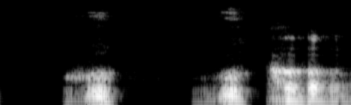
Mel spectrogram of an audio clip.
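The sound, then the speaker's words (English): A person imitates the grunts of unseen bears heard beyond grazing deer near a camp, with three low, throaty grunts: two short huffs separated by pauses, then a longer, rougher rumbling grunt, all fairly loud with no other sounds. “Oh, and the deer like poke up their heads and look around, and I'm like, and there's bears around there. I didn't see them, but I heard them.”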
